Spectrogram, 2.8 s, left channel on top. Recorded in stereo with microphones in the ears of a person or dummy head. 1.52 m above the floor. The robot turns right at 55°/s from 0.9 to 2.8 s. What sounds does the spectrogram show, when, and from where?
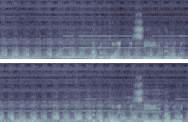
1.4 s a man speaking: 140° left; by 2.7 s 145° right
